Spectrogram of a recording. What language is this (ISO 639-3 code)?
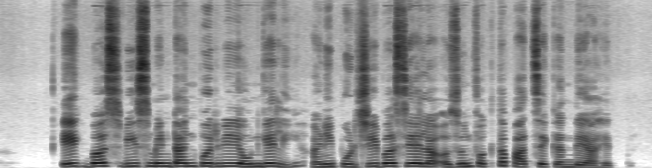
mar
